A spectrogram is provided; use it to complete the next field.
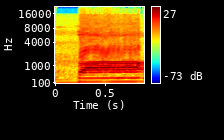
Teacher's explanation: با کو جب ہم پڑھیں گے تو اپنے دونوں ہونٹوں کو ہم ملا لیں گے، با، اور سختی کے ساتھ ہم اس کو ادا کریں گے۔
